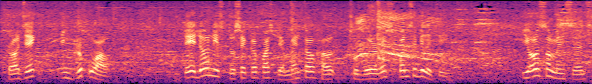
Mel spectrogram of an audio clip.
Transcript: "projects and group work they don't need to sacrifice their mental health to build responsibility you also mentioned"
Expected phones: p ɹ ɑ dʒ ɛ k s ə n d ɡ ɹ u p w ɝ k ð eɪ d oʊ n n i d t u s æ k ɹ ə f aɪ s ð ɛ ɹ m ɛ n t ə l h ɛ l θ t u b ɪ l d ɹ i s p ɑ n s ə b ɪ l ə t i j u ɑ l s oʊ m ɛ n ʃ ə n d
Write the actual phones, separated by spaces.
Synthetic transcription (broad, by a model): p ɹ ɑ dʒ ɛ k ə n ɡ ɹ u p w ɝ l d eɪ d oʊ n n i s t u s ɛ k ɹ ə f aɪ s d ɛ m ɛ n t ə l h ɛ l t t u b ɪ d ɹ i s p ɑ n s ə b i l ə t i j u ɑ l s oʊ m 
